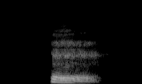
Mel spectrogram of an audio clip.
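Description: yawning

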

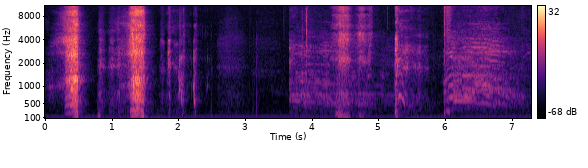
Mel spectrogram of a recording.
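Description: audience gasping

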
